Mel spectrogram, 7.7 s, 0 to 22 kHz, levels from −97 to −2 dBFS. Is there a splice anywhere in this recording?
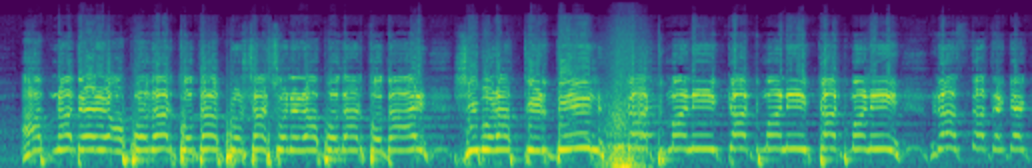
yes; 1 cut; at 4.6 s

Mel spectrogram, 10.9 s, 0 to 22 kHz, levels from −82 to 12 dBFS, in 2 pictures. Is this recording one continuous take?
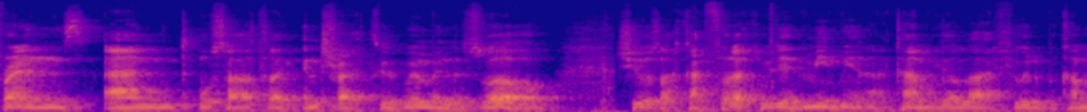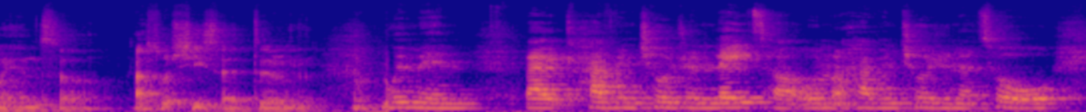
no; 2 cuts; at 2.9 s, 7.3 s

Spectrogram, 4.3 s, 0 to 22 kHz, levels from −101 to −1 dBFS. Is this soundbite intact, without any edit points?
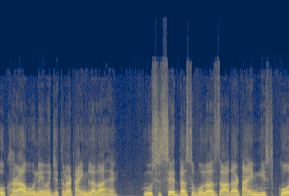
yes; 0 cuts

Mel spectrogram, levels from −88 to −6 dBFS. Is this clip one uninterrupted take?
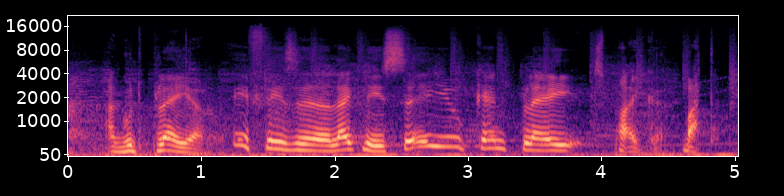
no; 3 cuts; at 1.1 s, 3.3 s, 4.2 s

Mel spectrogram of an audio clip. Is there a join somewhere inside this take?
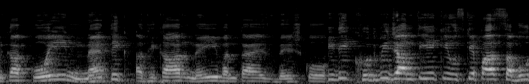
yes; 1 cut; at 3.3 s

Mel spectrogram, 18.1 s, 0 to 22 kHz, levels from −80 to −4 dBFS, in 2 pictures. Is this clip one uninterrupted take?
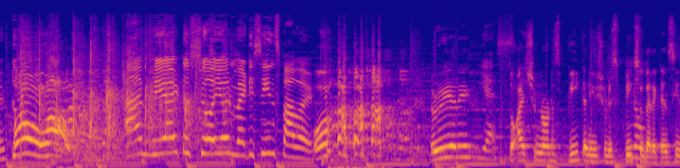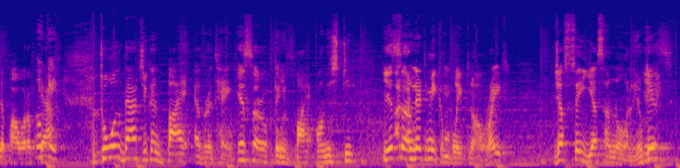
no; 1 cut; at 10.3 s

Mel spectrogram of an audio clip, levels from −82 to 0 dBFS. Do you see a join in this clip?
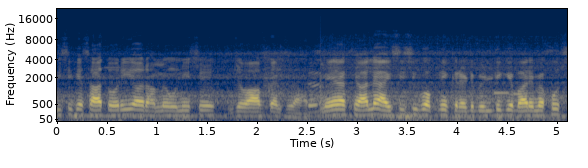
yes; 2 cuts; at 1.7 s, 2.6 s

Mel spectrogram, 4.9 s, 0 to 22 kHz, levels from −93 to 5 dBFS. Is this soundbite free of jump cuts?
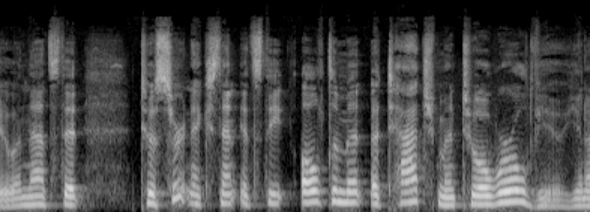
yes; 0 cuts

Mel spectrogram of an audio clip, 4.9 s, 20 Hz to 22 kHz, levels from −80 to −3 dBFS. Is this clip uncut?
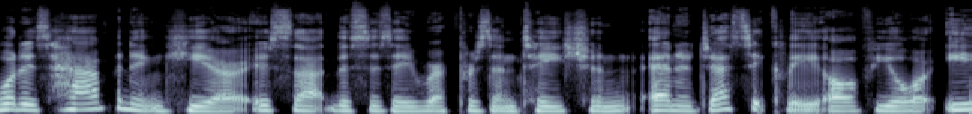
yes; 0 cuts

